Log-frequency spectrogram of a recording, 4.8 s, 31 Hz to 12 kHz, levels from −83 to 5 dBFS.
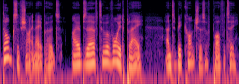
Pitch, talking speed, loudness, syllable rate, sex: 125 Hz, 200 wpm, -19 LUFS, 5.8 syllables/s, male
